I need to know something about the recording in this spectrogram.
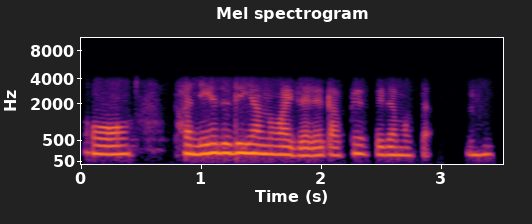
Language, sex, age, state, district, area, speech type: Manipuri, female, 45-60, Manipur, Imphal West, urban, conversation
